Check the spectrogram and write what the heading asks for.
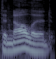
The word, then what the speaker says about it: Denalid: So, because I pronounce it Denalid with the emphasis on that second syllable, I capitalize the second syllable or put an accent mark or something.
